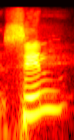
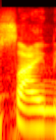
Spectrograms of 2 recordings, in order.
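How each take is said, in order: First: The vowel is short, as in 'sin'. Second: The vowel is a long 'ai', as in 'sign'. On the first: The speaker calls it wrong. "sin नहीं" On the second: The speaker calls it right. "इसको साइन ही पढ़ना है"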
